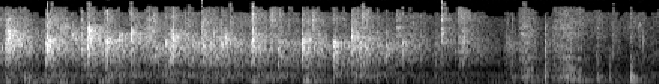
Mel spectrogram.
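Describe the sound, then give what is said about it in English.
An audience claps hands to Jesus in a dense, sustained wash of applause, many hands fairly loud, fading slightly toward the end with a few scattered claps. “Come, let's clap our hands to Jesus.”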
